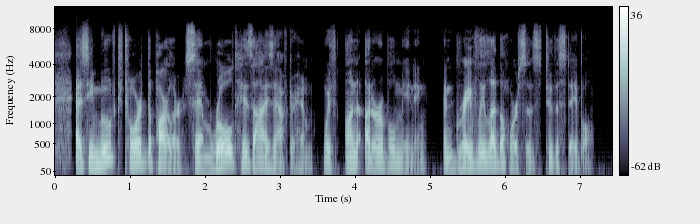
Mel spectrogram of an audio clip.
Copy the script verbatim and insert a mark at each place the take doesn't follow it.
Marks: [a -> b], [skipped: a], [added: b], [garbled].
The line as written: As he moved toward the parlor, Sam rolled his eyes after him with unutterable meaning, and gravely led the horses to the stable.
As he moved toward the parlor, Sam rolled his eyes after him with unutterable meaning, and gravely led the horses to the stable.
